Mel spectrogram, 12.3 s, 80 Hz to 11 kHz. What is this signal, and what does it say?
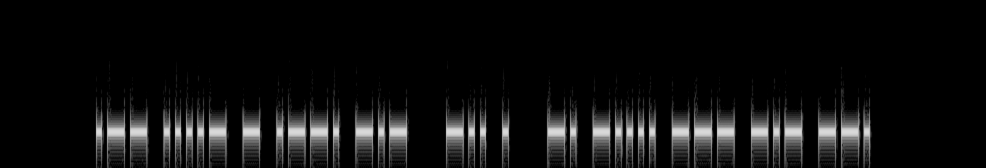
Morse code, heard as a keyed tone, about 17 wpm, 700 Hz. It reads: W4TPK DE N6OKG
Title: USA Callsign DE Callsign - 5 Characters - 17wpm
